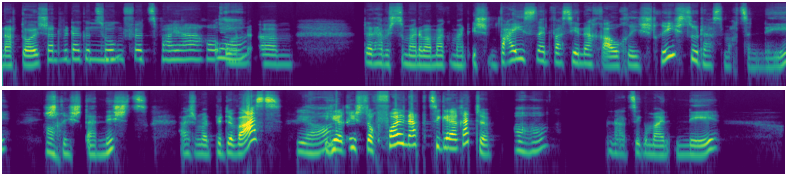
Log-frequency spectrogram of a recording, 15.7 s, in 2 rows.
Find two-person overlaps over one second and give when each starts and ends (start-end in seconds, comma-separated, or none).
none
